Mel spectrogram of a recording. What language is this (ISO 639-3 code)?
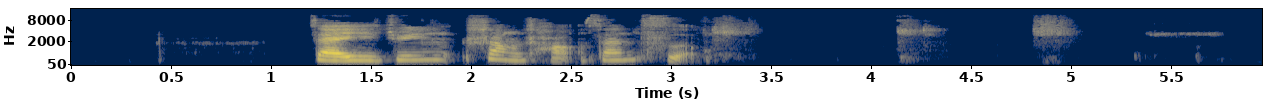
zho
